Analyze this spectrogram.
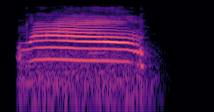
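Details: Indoor Ragdoll cat giving a single long, level meow lasting about one second, with a steady tone, ending in a brief downward drop, in a quiet room.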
